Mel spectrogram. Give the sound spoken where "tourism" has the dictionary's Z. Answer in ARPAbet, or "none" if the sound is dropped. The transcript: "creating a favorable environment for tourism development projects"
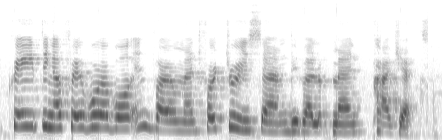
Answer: S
